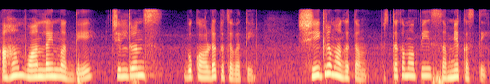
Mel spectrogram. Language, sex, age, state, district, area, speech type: Sanskrit, female, 30-45, Karnataka, Dakshina Kannada, urban, spontaneous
